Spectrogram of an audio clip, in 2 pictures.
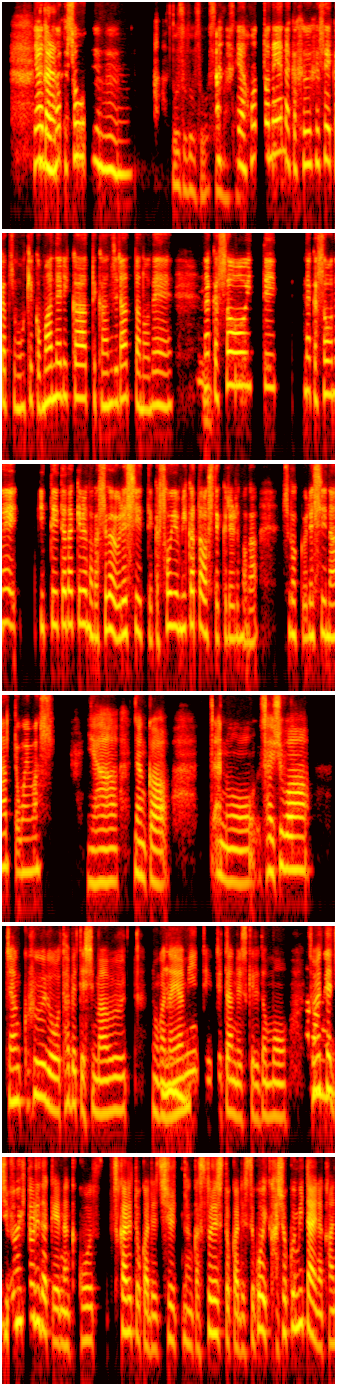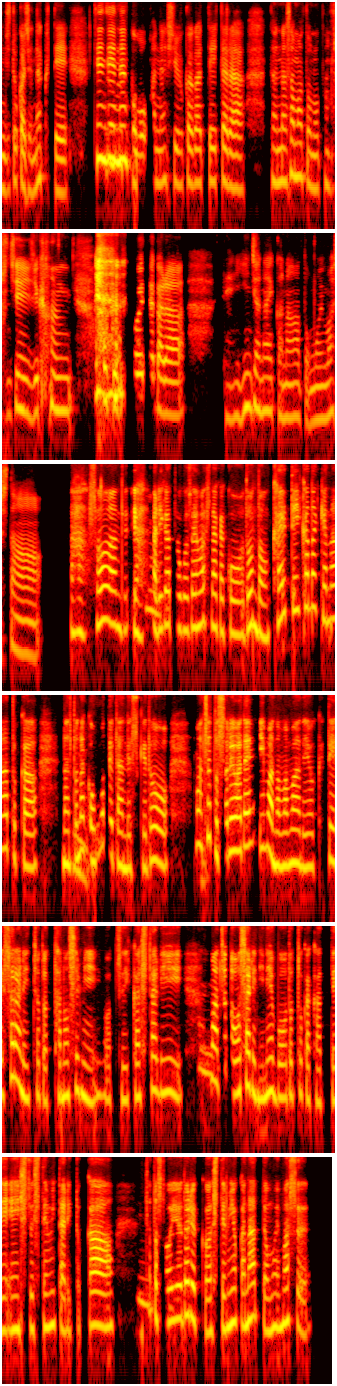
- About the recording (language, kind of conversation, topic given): Japanese, advice, 忙しくてついジャンクフードを食べてしまう
- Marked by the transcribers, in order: laugh; other background noise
